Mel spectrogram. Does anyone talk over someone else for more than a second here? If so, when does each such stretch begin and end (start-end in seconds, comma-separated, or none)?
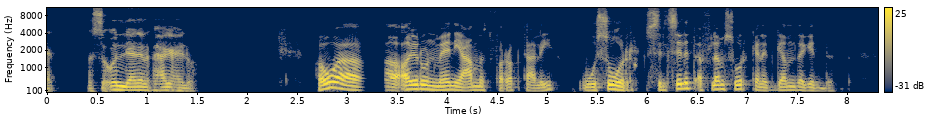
none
